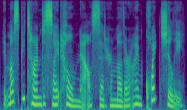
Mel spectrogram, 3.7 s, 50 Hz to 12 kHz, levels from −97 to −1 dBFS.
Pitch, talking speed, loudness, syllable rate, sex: 215 Hz, 240 wpm, -21 LUFS, 5.0 syllables/s, female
